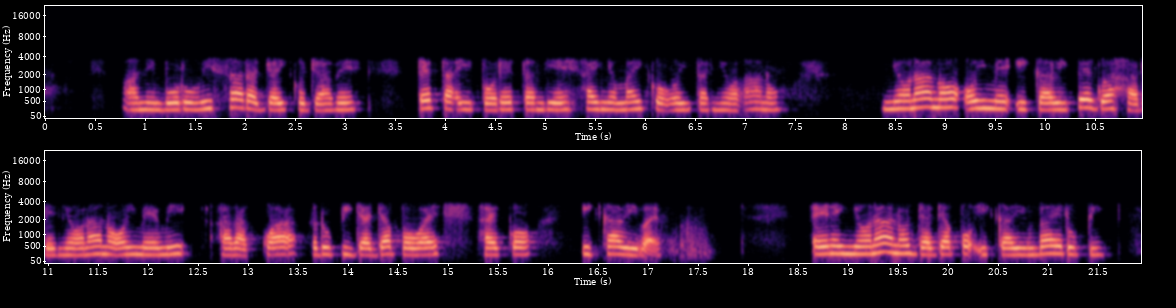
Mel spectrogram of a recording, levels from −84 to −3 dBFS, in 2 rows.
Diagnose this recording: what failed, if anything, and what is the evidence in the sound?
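G.729 codec, throughout (codec stage): the speech is confined to about 250 Hz to 3.6 kHz and sounds rough and synthetic, rebuilt at 8 kbit/s from filter, pitch and pulses.

VoIP packet loss concealed by the speech codec (network stage): at 4.07–4.15 s before "iporeta ndie jaeñomaiko oita", at 6.92–7.18 s after it, and in scattered gaps across 17.27–17.41 s, the decoder extrapolates from the last pitch and filter into a fading buzzy tone or coloured noise.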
